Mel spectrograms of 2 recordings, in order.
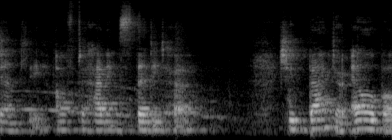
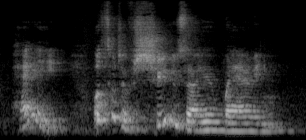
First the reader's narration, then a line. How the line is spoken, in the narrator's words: he suddenly exclaimed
